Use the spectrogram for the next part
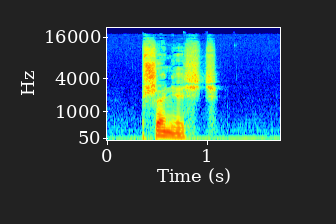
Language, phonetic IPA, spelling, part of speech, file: Polish, [ˈpʃɛ̃ɲɛ̇ɕt͡ɕ], przenieść, verb, Pl-przenieść.ogg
